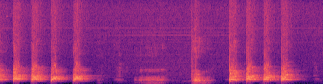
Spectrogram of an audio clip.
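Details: A pet dog named Blue, on a bed and upset that his bone is being taken, lets out rapid loud barks in two clusters separated by a low growling rumble.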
